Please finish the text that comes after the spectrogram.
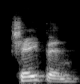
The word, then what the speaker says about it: Chapin: Chapin. Yeah, Chapin. I'm sorry. My son says that to me all the time. He's like, "Dad, don't forget it's Chapin."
